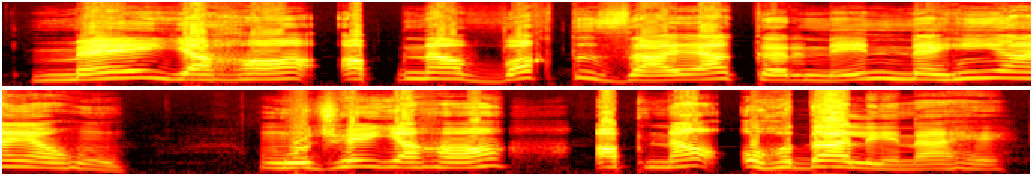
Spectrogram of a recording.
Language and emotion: Urdu, angry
